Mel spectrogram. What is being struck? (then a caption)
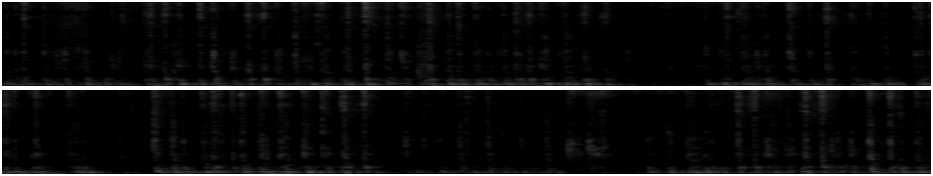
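Plastic laptop keyboard. Both hands type continuously with their fingertips on a detachable Microsoft Surface tablet keyboard with plastic keys and green backlighting. The result is a dense stream of soft, muffled key taps weighted toward the low end, with short pauses before the typing resumes.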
